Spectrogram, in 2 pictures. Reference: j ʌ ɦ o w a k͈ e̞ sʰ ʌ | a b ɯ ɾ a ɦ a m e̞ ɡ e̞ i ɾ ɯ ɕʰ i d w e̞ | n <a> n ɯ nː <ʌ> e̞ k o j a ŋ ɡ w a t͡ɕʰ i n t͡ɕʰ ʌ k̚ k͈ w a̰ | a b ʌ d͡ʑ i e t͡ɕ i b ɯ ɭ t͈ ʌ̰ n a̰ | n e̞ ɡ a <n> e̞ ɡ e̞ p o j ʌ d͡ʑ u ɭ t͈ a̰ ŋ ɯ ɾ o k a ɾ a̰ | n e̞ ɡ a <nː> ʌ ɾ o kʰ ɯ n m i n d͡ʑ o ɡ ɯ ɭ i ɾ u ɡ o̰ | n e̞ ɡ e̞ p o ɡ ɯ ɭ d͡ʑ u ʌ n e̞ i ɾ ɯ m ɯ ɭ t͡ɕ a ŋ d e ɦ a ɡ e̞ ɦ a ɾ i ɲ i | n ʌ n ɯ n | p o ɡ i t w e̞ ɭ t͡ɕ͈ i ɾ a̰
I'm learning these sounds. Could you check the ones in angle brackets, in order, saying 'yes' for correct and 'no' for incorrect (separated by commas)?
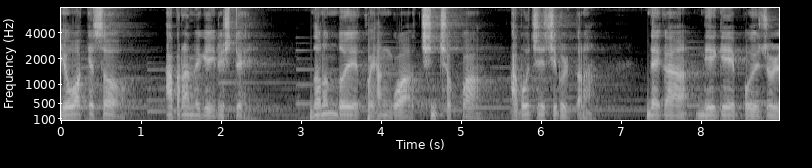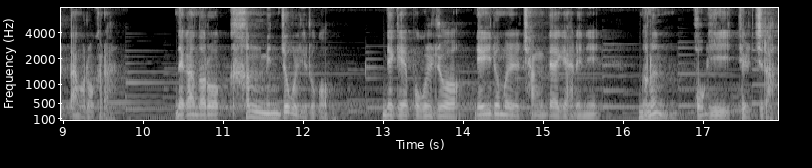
no, yes, yes, no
